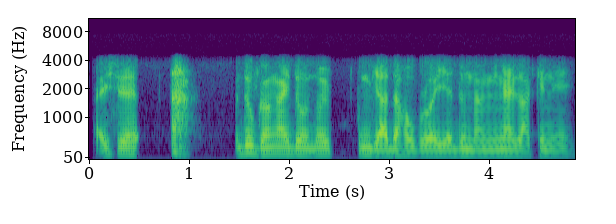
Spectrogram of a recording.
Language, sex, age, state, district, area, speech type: Manipuri, male, 18-30, Manipur, Chandel, rural, conversation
